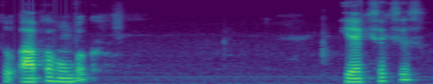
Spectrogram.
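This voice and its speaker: A man's voice: medium pitch, creaky, a bit bright. A man teaching a casual whiteboard math lesson, explaining step by step and often checking that viewers follow. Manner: counts slowly while drawing.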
